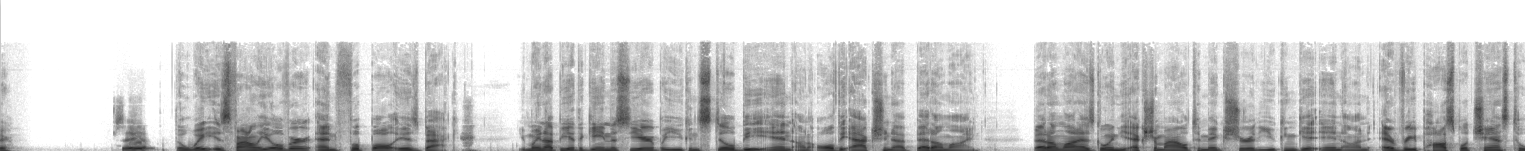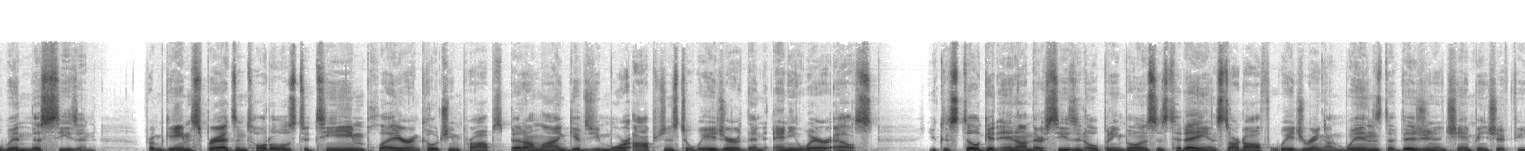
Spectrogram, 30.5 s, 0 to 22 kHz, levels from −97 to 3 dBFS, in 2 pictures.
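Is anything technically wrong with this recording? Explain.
No, nothing is technically wrong.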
